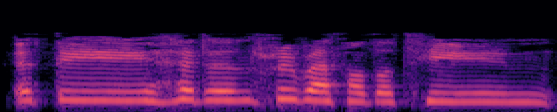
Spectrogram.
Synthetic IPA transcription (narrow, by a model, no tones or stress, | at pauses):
ədiɦɛdənr̥iwɛθɔlˠdɔtʰiːn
